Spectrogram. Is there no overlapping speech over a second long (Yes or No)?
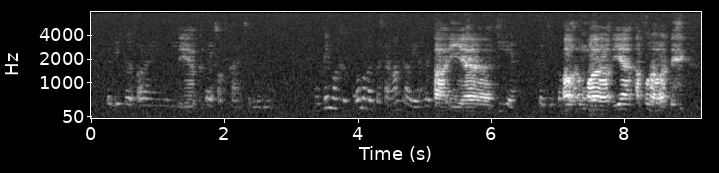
No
